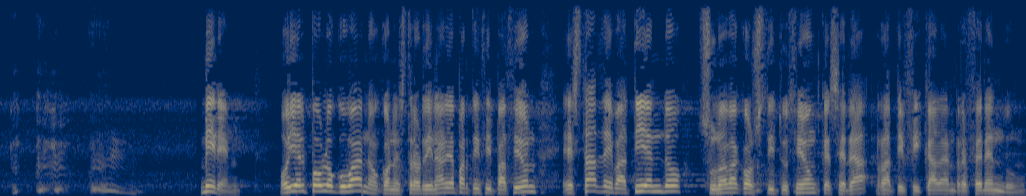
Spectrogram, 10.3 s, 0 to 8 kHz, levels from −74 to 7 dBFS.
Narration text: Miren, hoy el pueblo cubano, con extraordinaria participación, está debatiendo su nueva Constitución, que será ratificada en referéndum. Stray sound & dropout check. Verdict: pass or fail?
fail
